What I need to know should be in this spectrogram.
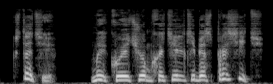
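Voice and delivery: high, light, offhand question; feigned casualness. A narrator's reading. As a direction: bring it up as if by chance. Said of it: "как бы невзначай произнёс Гарри".

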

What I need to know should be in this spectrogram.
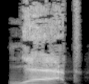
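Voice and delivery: loud, high, drawn-out denial; exasperated shout. A narrator's reading. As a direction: burst out in frustration. Exasperated customer, glasses still fail.

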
